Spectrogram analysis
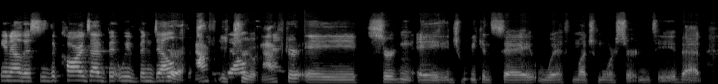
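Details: Adult who stutters, with words and syllables getting stuck and not produced at the right time; stuttering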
